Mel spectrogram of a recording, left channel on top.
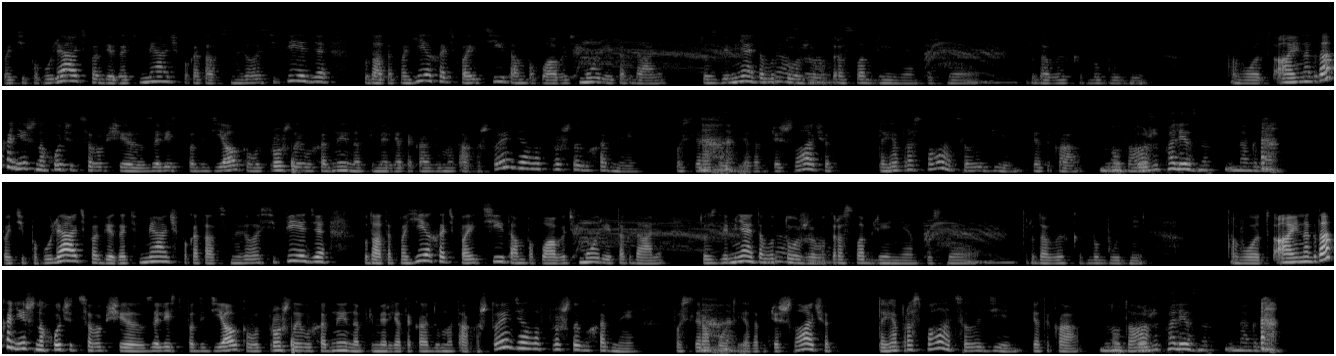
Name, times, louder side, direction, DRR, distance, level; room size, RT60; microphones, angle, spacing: voice 1, 0.0-11.7 12.3-19.7 20.1-21.6 22.1-23.5 23.8-24.1 24.3-24.8 25.9-26.1, right 6 dB, 90° right, 0.4 m, -36 dB
sound 1, 5.6-7.4 9.2-10.1, right 3 dB, 70° right, 0.9 m, -54 dB
voice 2, 7.6-8.3 20.3-20.7 24.3-26.1, equal, 10° left, 0.4 m, -39 dB
2.2 x 2.2 x 3.0 m
head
